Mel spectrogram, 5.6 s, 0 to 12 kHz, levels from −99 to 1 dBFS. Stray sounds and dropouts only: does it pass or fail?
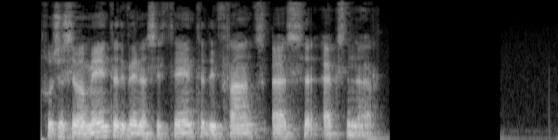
pass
